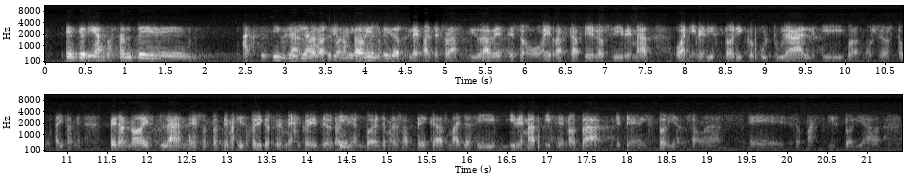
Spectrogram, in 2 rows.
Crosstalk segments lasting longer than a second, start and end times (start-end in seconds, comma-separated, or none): 3.0-4.4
